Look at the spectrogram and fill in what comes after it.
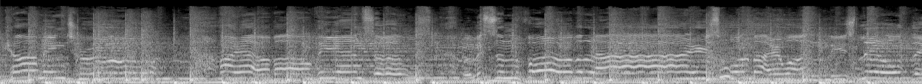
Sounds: pop music, independent music, dance music, music, exciting music

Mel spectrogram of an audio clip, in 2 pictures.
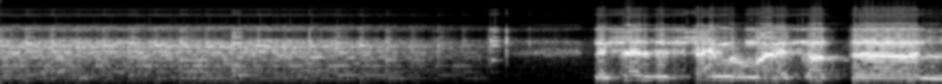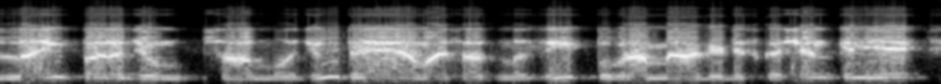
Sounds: radio, music, speech

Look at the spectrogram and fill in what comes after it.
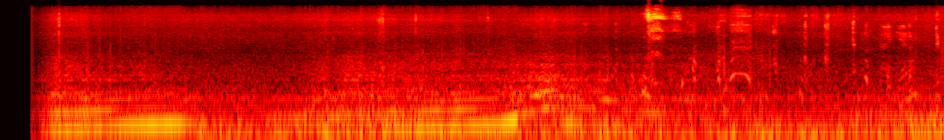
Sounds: rumble, vehicle, wind noise (microphone), speech

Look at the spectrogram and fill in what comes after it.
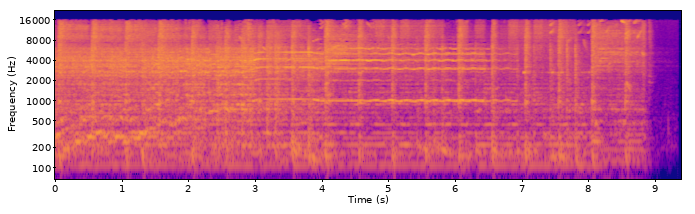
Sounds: playing electric guitar, musical instrument, music, electric guitar, plucked string instrument

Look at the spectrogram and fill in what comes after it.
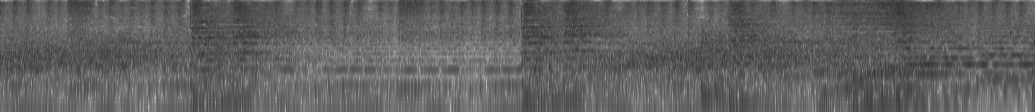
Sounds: music

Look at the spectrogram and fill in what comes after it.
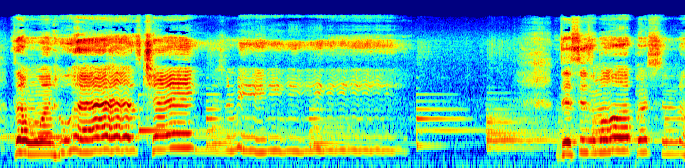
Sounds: music, female singing

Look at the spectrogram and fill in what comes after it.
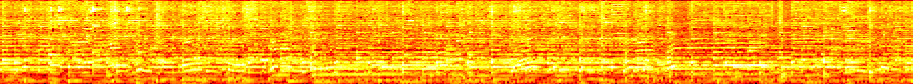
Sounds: banjo, musical instrument, playing banjo, music

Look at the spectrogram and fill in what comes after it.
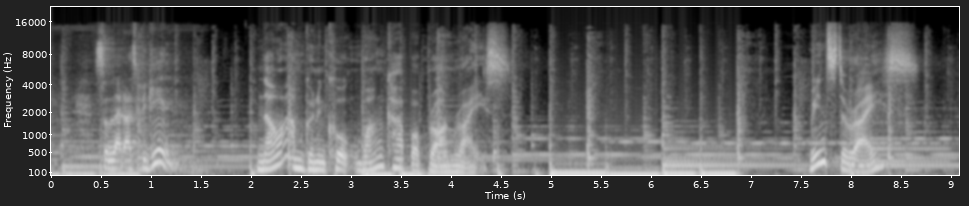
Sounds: music, speech

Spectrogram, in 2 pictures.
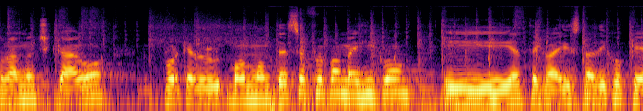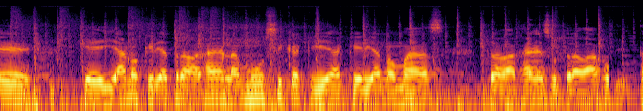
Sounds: music, rhythm and blues, speech

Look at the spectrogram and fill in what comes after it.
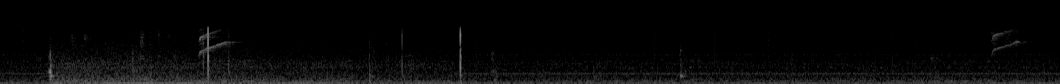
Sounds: pets, bird

